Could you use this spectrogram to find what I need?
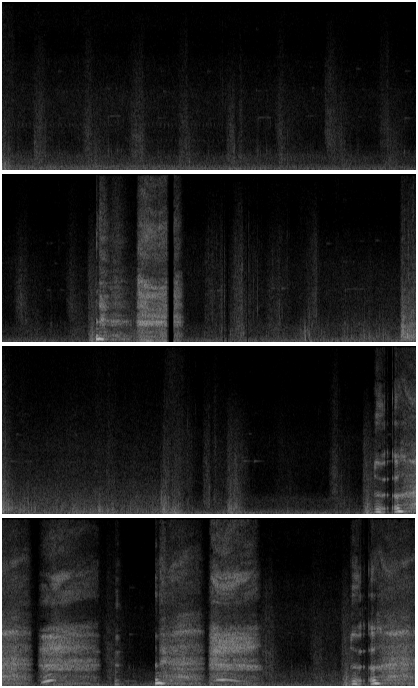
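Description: Light footsteps scrabble on rock during a climb.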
